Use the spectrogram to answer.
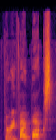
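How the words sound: It sounds shocked and indignant. The price is far too high. "That's outrageous. That's so much money"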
